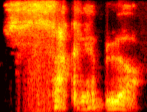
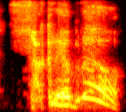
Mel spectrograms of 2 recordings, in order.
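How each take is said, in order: First: Lightly put-on French accent, low and understated; a casual French exclamation in a faint French accent; mock French. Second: Much higher, loud hammed-up French exclamation; mock French shout. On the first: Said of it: "Am I fully French today?". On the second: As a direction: belt it out like a cartoon Frenchman. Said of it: "shouts out to France on that one".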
